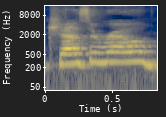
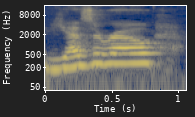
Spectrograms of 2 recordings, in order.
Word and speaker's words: Jezero: We pronounce it Jezero, but I've heard that folks in the Bosnia-Herzegovina area say Jezero.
